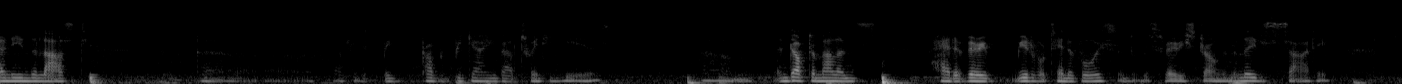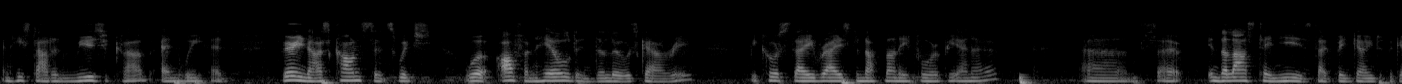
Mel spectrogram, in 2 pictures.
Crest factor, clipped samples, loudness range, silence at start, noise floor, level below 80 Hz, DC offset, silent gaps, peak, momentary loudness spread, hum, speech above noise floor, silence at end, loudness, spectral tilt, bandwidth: 24 dB; under 0.1%; 11 LU; 0 s; -61 dBFS; -52 dBFS; under 0.1%; none; -14 dBFS; 21 LU; none; 24 dB; 0 s; -38 LUFS; -6.5 dB/octave; over 20 kHz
